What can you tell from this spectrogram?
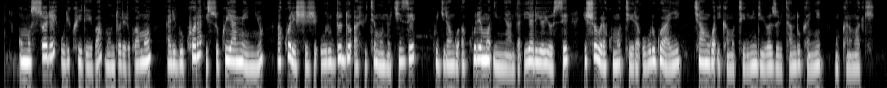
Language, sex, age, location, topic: Kinyarwanda, female, 18-24, Huye, health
